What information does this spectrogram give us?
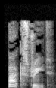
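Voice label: "backstreet", British English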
